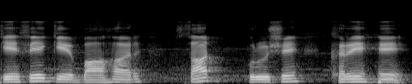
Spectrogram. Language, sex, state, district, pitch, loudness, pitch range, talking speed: Hindi, male, Arunachal Pradesh, Lower Dibang Valley, 120 Hz, -18 LUFS, 115-130 Hz, 115 wpm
